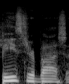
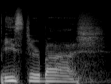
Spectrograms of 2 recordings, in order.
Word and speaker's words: Bijsterbosch: Bijsterbosch. I knew I'd screw it I up. believe it is Bijsterbosch. Bijsterbosch.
